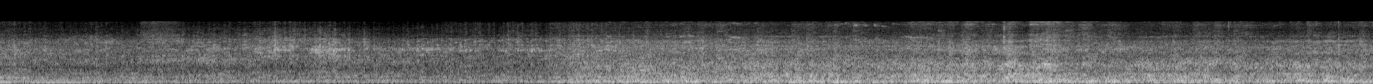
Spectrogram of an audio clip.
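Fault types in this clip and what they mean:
Nothing stood out as a problem on listening to the audio.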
